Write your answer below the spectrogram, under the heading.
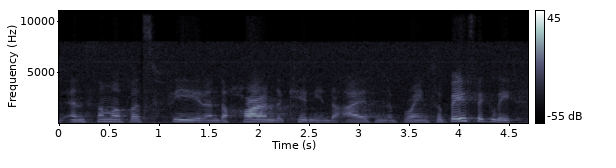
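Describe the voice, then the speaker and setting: A woman with a non-native accent. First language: not English. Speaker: workshop teacher. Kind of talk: workshop talk. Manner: animated.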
